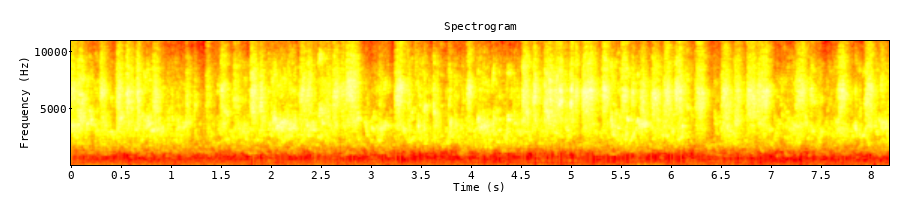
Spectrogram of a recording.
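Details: Happy budgies in full chatter: a constant wash of high-pitched chirps, clicks and warbled phrases, pulsing slightly in loudness over eight seconds.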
